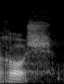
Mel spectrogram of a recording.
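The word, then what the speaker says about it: рош (ראש): Слово читается «рош», «голова».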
